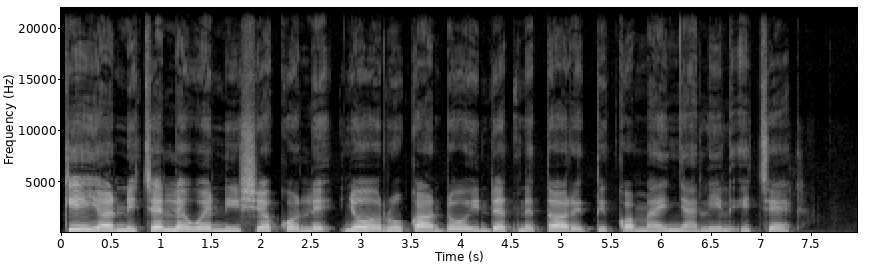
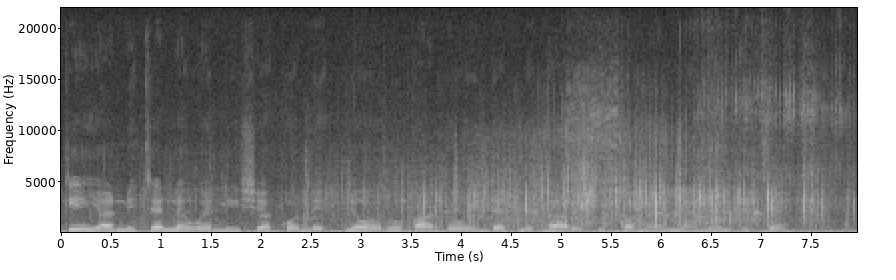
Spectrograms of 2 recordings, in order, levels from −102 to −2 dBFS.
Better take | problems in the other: first | background sound (Bicycle); as loud as the speech

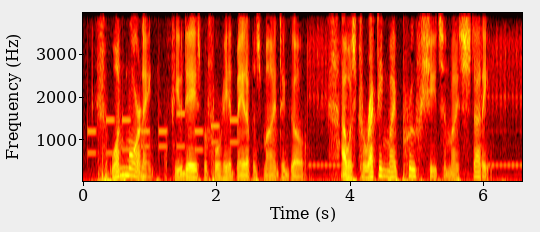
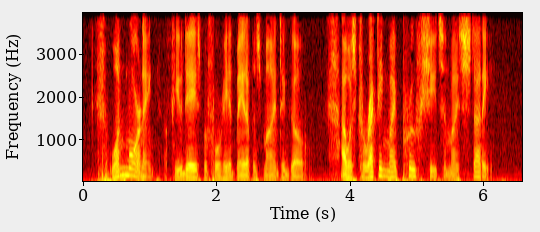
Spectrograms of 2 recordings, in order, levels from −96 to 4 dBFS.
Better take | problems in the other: second | background sound (Telephone); 18 dB below the speech

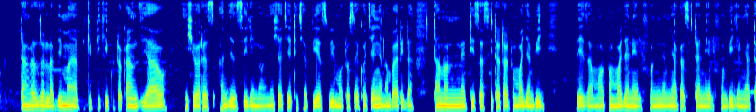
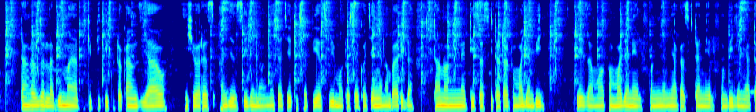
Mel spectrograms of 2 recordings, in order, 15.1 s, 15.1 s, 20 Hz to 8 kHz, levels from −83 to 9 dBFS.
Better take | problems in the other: first | background sound (Cutlery, silverware); 16 dB below the speech

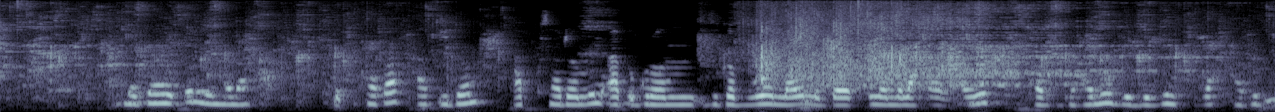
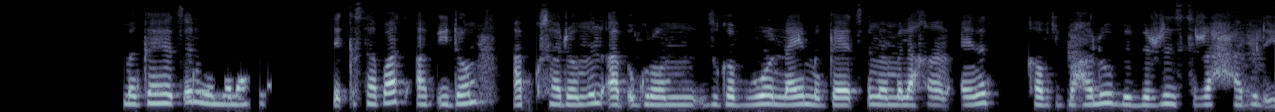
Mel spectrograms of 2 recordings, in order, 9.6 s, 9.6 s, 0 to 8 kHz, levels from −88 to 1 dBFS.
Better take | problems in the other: second | noise reduction (classical method log-MMSE)

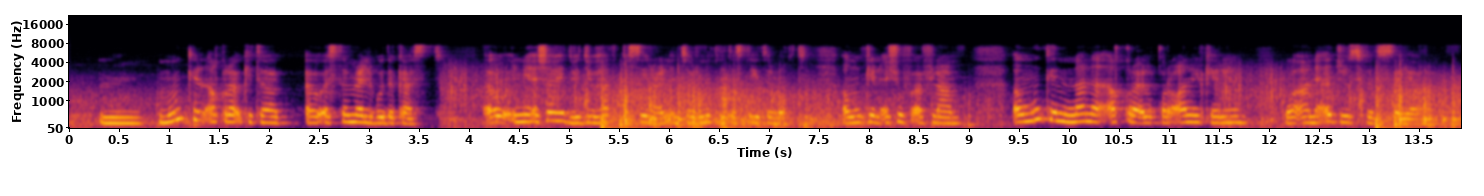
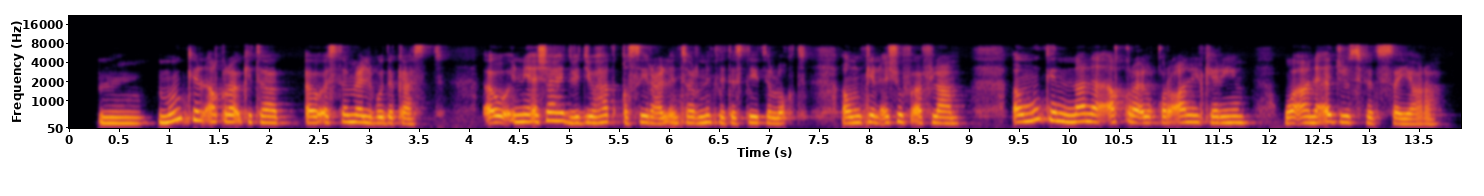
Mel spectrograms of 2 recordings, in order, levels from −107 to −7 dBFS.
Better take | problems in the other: second | background sound (Thunder); 7 dB below the speech // room echo; dies away in 0.2 s

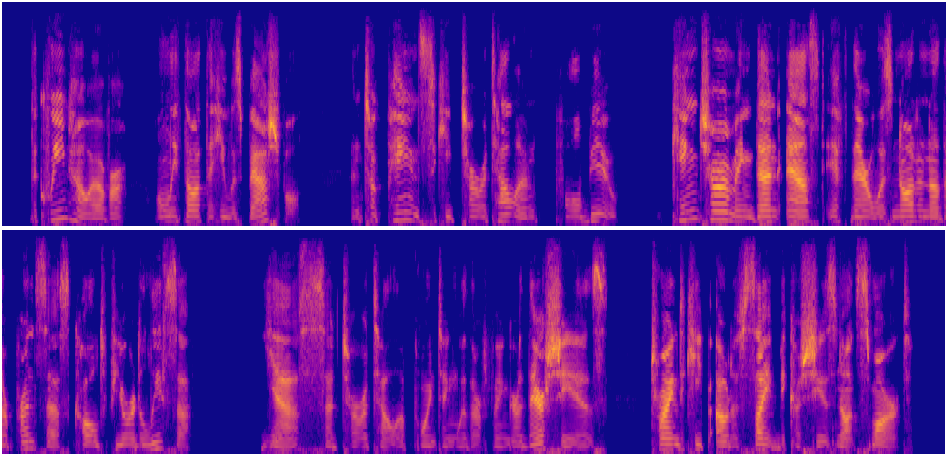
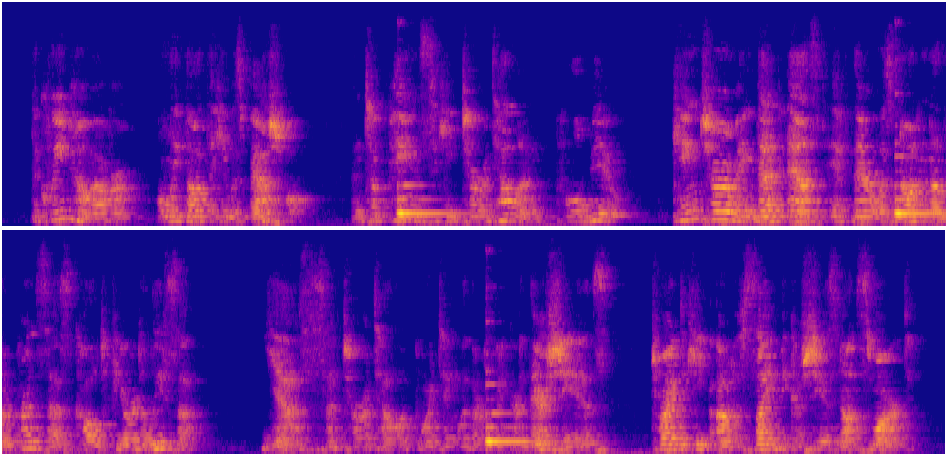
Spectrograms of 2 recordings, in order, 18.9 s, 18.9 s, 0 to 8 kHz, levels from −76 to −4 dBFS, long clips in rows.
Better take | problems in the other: first | background sound (Plucked string instrument); 3 dB above the speech // room echo; dies away in 0.6 s

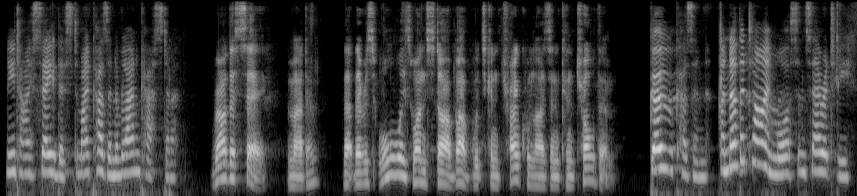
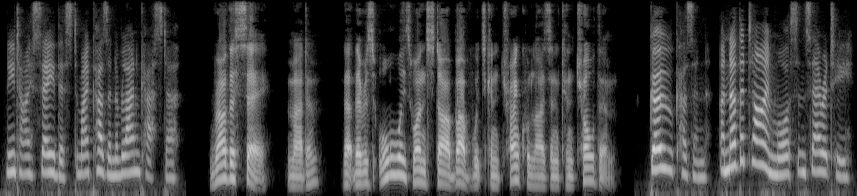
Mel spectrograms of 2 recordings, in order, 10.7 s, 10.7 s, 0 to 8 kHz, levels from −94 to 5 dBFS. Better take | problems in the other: second | noise reduction (neural mask model DeepFilterNet 3)

